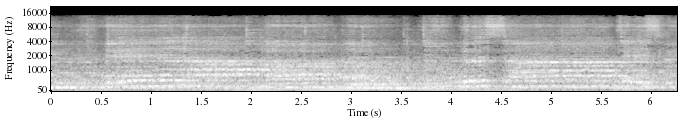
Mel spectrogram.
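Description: Live gospel music: voices singing together over a band with drums and electric bass, playing steadily.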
